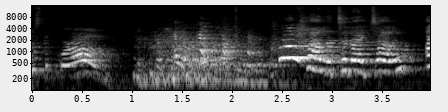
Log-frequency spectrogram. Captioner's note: crowd laughing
